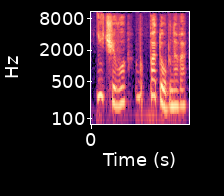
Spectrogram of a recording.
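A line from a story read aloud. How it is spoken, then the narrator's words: Stammering. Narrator (Russian): запинаясь, ответила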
